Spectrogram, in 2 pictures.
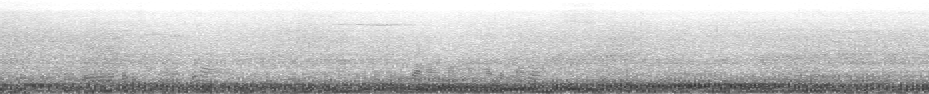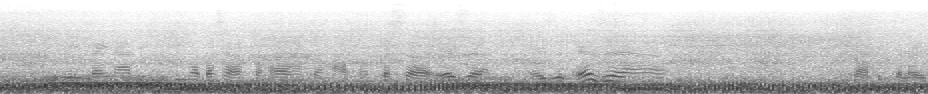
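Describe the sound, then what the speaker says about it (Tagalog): Road traffic in heavy rain in Angeles City, Pampanga, heard from a motorcycle: a constant loud roar of engines and rushing wind with a muffled voice talking over it throughout. "Traffic talaga guys."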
